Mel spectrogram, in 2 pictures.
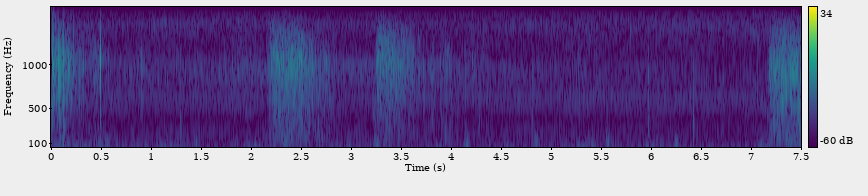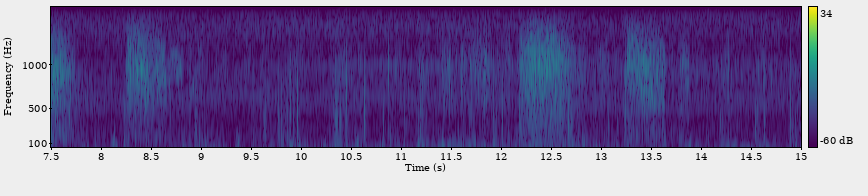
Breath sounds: Inhalation: 1.99-2.92 s, 7.12-8.14 s, 12.14-13.17 s
Exhalation: 3.17-4.20 s, 8.20-9.22 s, 13.19-14.21 s

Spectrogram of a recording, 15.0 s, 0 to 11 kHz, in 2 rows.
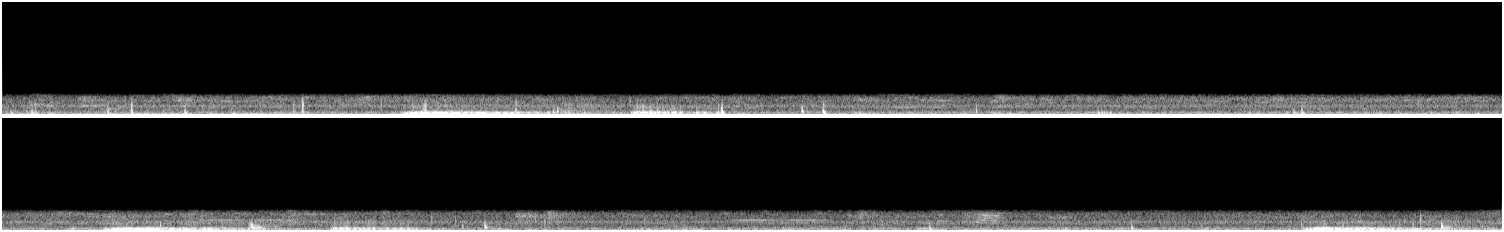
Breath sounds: Inhalation: 1.94-3.00 s, 7.93-8.99 s, 14.02-15.00 s
Exhalation: 3.04-3.67 s, 9.11-9.90 s
Crackles: 1.94-3.00 s, 3.04-3.67 s, 7.93-8.99 s, 9.11-9.90 s, 14.02-15.00 s

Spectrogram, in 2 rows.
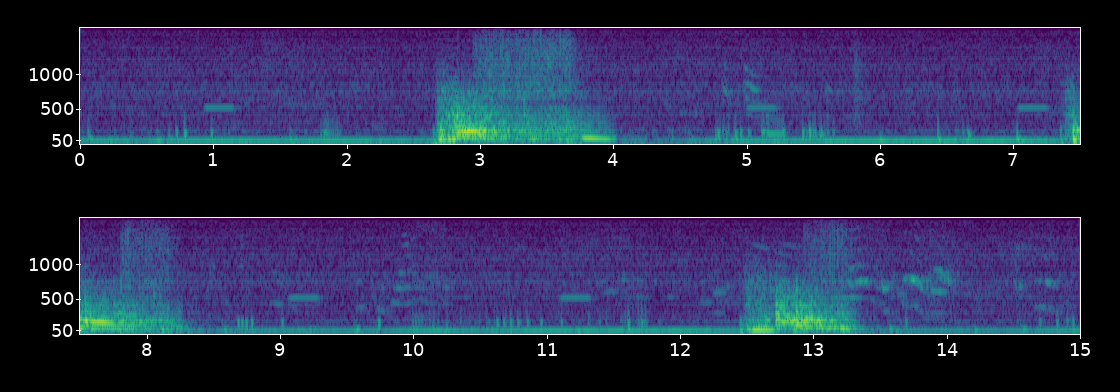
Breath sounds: Inhalation: 2.59-4.09 s, 7.33-8.36 s, 12.46-13.49 s
Wheeze: 5.02-5.38 s, 7.33-8.36 s

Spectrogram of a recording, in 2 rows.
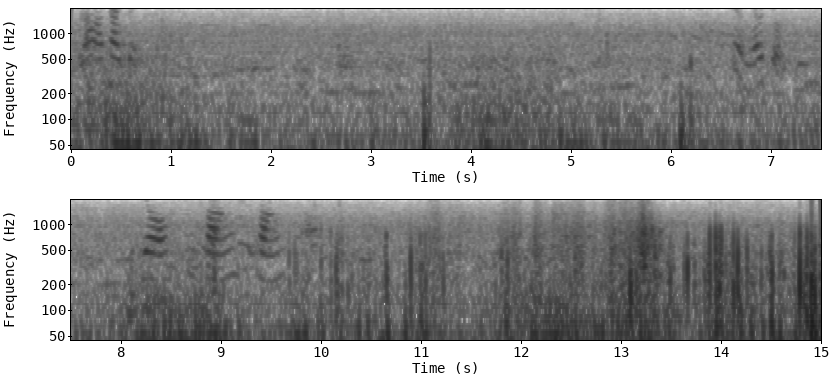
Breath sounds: Inhalation: 3.52-5.02 s, 8.04-9.09 s

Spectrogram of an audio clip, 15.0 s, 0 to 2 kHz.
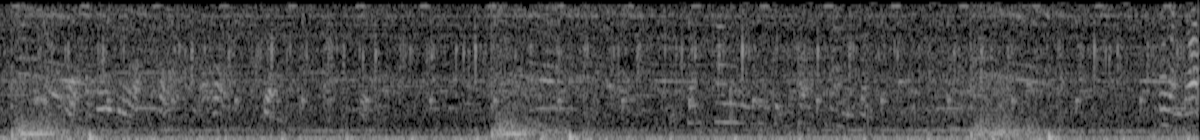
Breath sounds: Inhalation: 0.09-0.99 s, 6.13-7.14 s, 12.10-13.32 s
Wheeze: 0.20-0.71 s, 6.21-6.65 s
Crackles: 12.10-13.32 s

